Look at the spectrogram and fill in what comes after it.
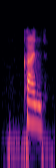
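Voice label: "кань", Komi, female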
